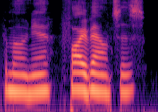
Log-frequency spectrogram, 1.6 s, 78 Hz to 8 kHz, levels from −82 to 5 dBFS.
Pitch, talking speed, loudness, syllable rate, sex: 185 Hz, 115 wpm, -18 LUFS, 4.4 syllables/s, female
